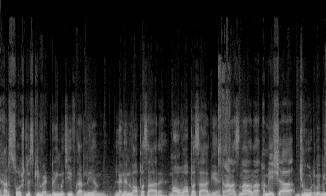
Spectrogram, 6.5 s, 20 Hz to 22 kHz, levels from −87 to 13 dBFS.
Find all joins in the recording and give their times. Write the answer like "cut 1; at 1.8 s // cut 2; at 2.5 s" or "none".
cut 1; at 2.1 s // cut 2; at 3.3 s // cut 3; at 4.4 s // cut 4; at 5.6 s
